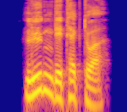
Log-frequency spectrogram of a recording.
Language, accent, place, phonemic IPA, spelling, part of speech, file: German, Germany, Berlin, /ˈlyːɡəndeˌtɛktoːr/, Lügendetektor, noun, De-Lügendetektor.ogg
- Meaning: lie detector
